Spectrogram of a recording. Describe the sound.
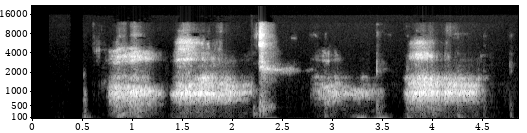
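A voice imitates the heavy, menacing breathing of a movie's boogeyman: a series of loud, drawn-out breaths in and out, each lasting about a second, with brief pauses between them and no words.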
